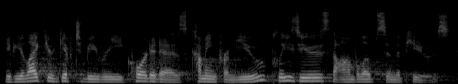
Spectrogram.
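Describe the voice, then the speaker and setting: A man reading the offering announcements at a church service. He speaks earnestly and carefully at a middling pitch. His voice carries a long reverb from the sanctuary. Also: fairly quick, darkish tone. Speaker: worship service lay leader.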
